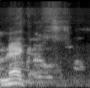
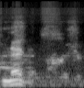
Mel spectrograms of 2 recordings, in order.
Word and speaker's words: negus: ESPN scripts spelling bee, where it's like negus. The word is negus. An Ethiopian king, negus. Negus. Use it in a sentence. A negus is an Ethiopian king.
